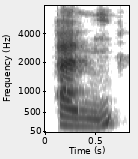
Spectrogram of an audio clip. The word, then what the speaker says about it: amie: a la lettre E j'ai ajouté cependant une petite ligne comme sa pointillée pour te rappeler qu'il ne faut pas la prononcer alors nous ne verrons pas amis eux mais bien ami nous avons deux mots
